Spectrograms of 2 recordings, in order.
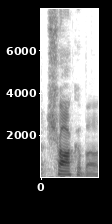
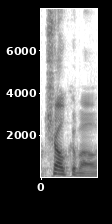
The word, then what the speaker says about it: Chocobo: I don't know yeah Chocobo that's yeah it's Chocobo or chocoo like I I've heard it both ways and I love chocobos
